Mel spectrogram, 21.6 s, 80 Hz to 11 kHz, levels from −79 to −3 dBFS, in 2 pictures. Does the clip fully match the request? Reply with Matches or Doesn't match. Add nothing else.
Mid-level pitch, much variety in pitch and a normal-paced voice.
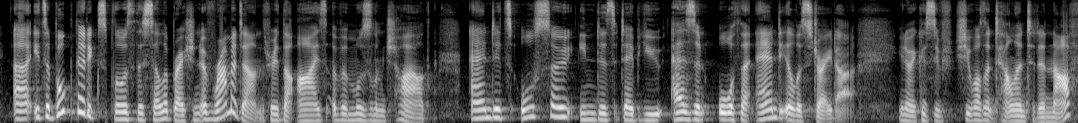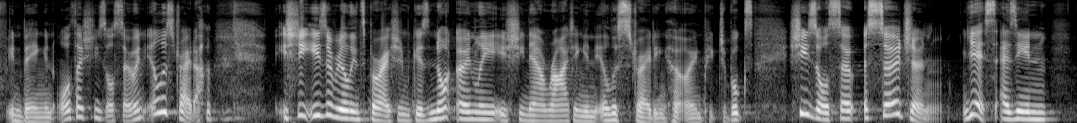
Matches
